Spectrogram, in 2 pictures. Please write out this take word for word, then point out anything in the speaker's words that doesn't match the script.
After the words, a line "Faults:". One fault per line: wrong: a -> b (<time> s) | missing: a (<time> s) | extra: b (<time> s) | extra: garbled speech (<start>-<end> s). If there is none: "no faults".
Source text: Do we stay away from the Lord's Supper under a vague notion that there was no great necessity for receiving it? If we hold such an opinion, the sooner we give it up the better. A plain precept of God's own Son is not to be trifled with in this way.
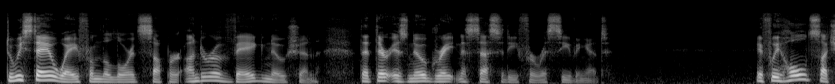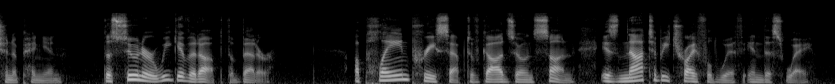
Do we stay away from the Lord's Supper under a vague notion that there is no great necessity for receiving it? If we hold such an opinion, the sooner we give it up the better. A plain precept of God's own Son is not to be trifled with in this way.
Faults:
wrong: was -> is (3.9 s)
